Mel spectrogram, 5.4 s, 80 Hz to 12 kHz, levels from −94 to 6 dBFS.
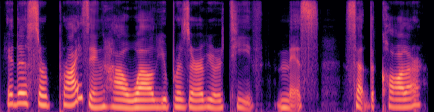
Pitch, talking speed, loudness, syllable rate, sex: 205 Hz, 145 wpm, -18 LUFS, 3.8 syllables/s, female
